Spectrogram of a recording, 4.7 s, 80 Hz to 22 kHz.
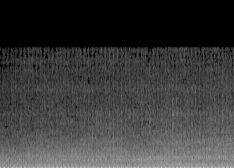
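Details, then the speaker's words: Sniper 155 motorcycle idling about a minute after an oil change with Shell Advance Long Ride oil and a new oil filter: low, even thump about three beats a second, no ticking or rattles; no unusual noise, engine healthy. "Siyempre, pakinggan natin kung meron siyang kakaibang tunog. Wala naman. Siguro 1 minute na ganyan."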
